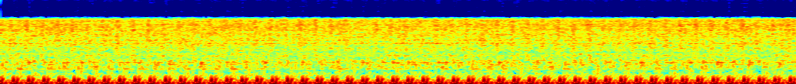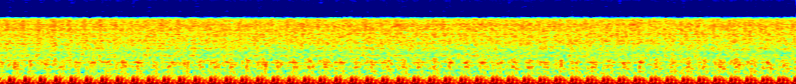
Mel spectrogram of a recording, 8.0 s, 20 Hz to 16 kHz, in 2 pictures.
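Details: Mazdaspeed3 / MPS cold start: deep lumpy cold idle, uneven throb about three per second with loose clatter, looks like misfire, unconfirmed; rough idle.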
